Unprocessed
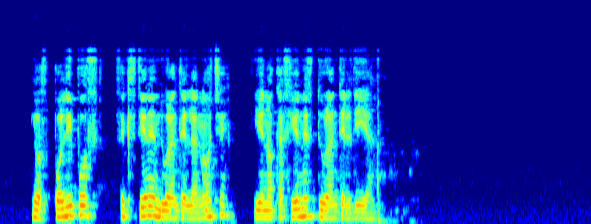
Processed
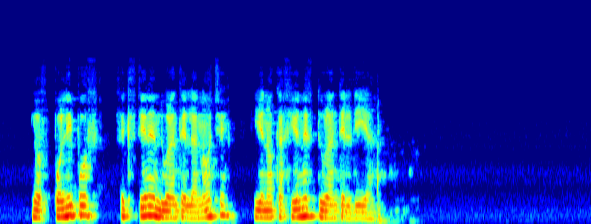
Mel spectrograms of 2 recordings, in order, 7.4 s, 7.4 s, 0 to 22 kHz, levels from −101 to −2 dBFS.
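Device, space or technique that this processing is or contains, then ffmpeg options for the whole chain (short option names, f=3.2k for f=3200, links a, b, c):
bass cabinet: -af "highpass=62,equalizer=f=71:t=q:w=4:g=8,equalizer=f=160:t=q:w=4:g=9,equalizer=f=260:t=q:w=4:g=4,equalizer=f=640:t=q:w=4:g=-8,equalizer=f=920:t=q:w=4:g=5,equalizer=f=1.3k:t=q:w=4:g=-9,lowpass=f=2.2k:w=0.5412,lowpass=f=2.2k:w=1.3066,volume=7.5dB"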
